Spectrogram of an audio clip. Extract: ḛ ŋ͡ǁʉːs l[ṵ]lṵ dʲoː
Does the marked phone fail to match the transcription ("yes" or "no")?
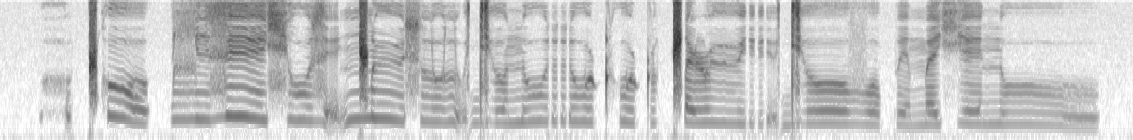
yes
